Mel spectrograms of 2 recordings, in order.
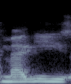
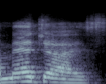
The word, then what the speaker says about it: magi: the the magi yeah i always thought it was maggie's i didn't know how to pronounce it till now yeah magis at least in english that's how they refer to them as magis they were zoroastrians so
